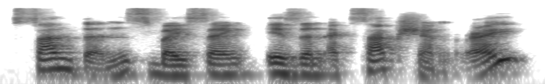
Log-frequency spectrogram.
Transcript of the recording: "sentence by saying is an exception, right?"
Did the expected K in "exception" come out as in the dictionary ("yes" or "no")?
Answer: yes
